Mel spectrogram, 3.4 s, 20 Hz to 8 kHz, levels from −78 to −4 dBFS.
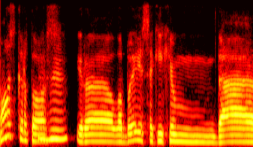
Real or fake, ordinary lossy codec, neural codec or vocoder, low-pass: real; Opus, 16 kbps; none; 7.2 kHz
